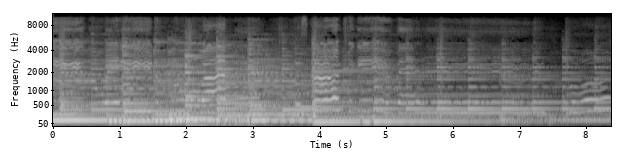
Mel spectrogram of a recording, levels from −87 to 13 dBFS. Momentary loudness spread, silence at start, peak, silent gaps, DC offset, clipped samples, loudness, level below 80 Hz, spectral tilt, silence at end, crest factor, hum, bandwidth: 12 LU; 0 s; 0 dBFS; none; under 0.1%; under 0.1%; -17 LUFS; -38 dBFS; -6.5 dB/octave; 0 s; 16 dB; none; 10 kHz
